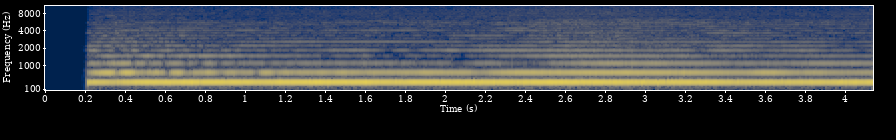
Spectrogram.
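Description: A conch shell (shankh) blown in one long, loud, steady note, beginning just after the start.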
